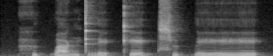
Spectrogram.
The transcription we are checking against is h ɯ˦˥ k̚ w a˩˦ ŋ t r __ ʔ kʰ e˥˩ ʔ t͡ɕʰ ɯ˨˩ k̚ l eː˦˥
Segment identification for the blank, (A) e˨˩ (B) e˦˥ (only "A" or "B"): A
